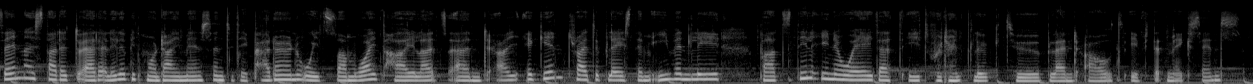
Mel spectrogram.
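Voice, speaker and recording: A woman with a Finnish accent, a native Finnish speaker, calmly narrating a voice-over for a journaling video in a gentle, soft-spoken way. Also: medium pitch. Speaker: bullet journal vlogger.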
